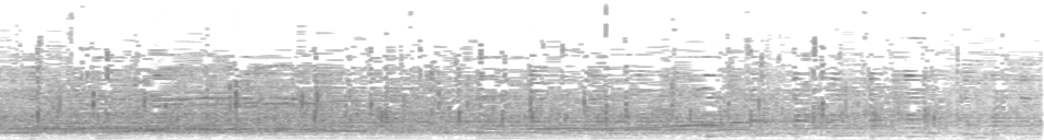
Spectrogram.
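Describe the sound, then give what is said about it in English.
An audience at a music show applauds steadily for the opening acts, many hands clapping in a dense, continuous wash with a few cheers mixed in, holding fairly loud before easing slightly toward the end. “I'd like to give a big round of applause to … and … for opening up the show”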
